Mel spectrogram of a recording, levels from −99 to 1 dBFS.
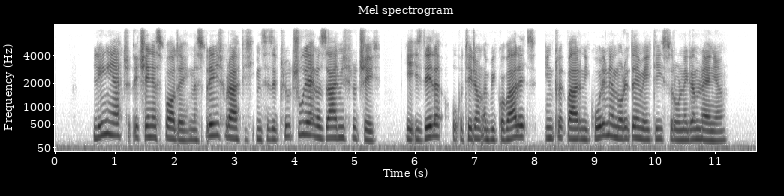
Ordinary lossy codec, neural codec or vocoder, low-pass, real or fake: none; autoencoder, 22.05 kHz, a latent of 192 numbers a frame, VITS, trained on many speakers; 7.2 kHz; fake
